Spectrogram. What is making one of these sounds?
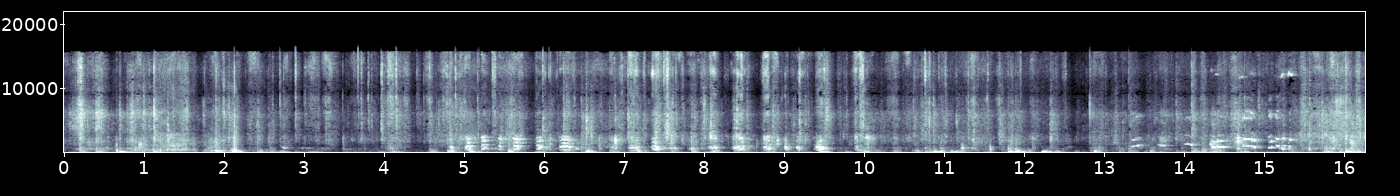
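Puppies scamper and scratch across a wooden floor.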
